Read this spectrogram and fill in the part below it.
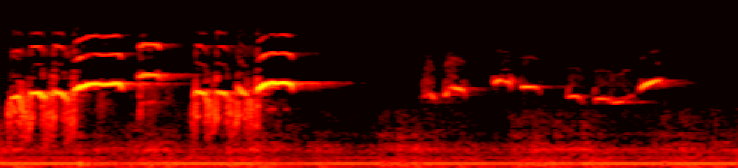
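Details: Cockatiel copying human melodies such as La Cucaracha: two bursts of rapid warbles ending in bright clear whistles, then softer short whistled notes stepping up and down, over a faint room hum.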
